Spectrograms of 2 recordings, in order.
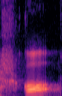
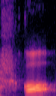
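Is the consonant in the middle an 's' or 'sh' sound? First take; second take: sh; sh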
